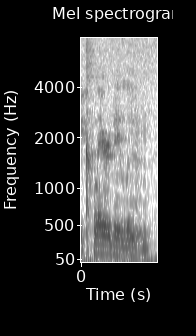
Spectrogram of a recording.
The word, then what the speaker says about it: Clair de Lune: red pubes office see I know it's not pronounced like that but I had to say it it's supposed to be Clair de Lune they're talking about famous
